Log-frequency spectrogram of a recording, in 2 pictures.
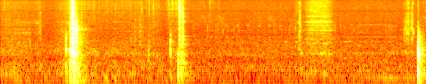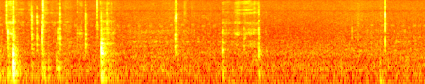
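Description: Beechwood toy timber truck being handled: hard wooden knocks and clacks as the crane arm and grapple are moved, the loudest about a second in and a quick cluster around six to eight seconds. Two brief scraping rubs of wood on wood come between them.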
